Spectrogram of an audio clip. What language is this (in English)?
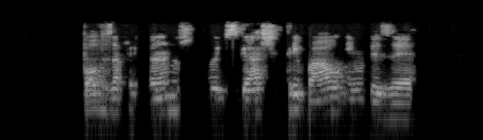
Portuguese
